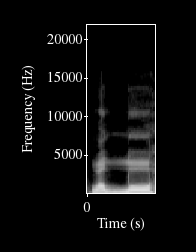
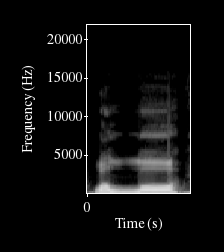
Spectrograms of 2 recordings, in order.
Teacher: Lafaz Allah dibaca tebal, dibaca tabkhim.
